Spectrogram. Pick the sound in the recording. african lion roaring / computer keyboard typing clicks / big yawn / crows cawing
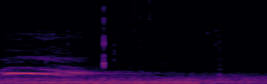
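crows cawing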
